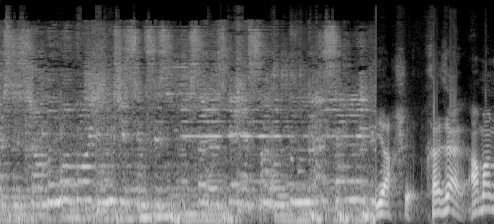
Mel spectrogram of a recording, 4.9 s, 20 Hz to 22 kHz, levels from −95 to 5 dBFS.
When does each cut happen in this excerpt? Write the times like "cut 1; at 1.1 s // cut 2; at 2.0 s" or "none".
cut 1; at 3.7 s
